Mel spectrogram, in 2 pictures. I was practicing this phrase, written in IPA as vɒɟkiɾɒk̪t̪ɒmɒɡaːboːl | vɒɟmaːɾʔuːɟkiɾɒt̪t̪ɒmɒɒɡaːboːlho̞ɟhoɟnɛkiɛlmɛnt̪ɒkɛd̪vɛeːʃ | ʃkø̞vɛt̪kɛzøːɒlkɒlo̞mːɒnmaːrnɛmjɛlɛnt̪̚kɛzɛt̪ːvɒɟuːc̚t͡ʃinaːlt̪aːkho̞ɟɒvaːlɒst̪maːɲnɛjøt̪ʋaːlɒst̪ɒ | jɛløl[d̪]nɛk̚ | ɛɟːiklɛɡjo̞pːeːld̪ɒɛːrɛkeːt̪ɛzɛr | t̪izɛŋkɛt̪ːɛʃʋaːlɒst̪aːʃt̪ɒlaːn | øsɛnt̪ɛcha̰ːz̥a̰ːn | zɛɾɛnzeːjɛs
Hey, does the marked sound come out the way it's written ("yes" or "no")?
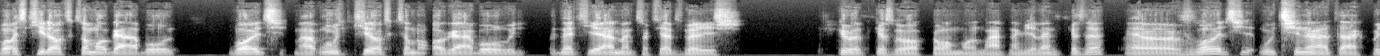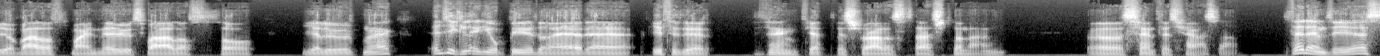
no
